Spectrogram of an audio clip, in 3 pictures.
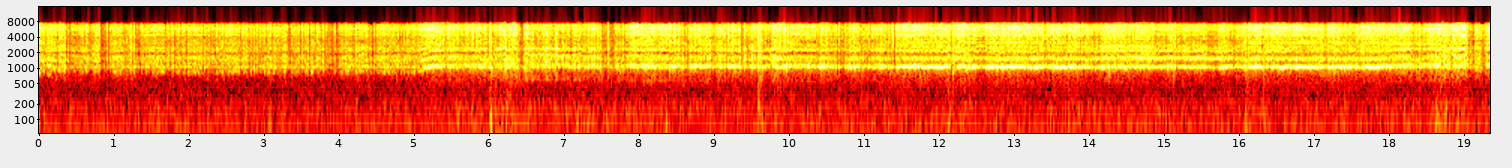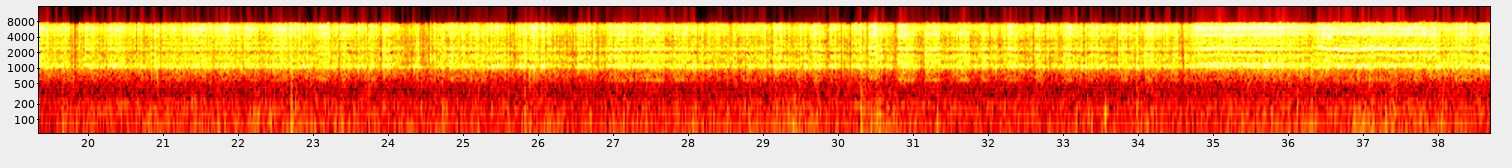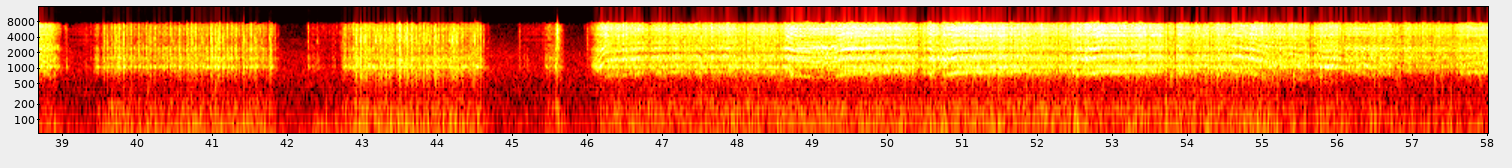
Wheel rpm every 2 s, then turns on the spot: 120, 110, 120, 160, 150, 150, 140, 140, 140, 160, 160, 160, 160, 160, 160, 160, 160, 160, 160, 90, 50, 20, 30, 170, 220, 220, 230, 210, 120.
40-46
